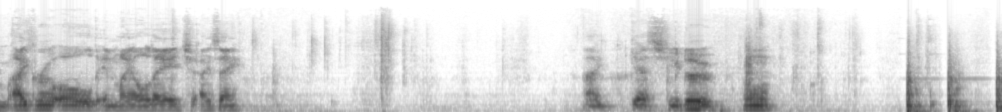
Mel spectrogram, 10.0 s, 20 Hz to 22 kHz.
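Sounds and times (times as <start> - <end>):
speech: 0.0 - 2.6, 5.8 - 7.9
knocking on the outside of a door: 9.1 - 10.0.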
